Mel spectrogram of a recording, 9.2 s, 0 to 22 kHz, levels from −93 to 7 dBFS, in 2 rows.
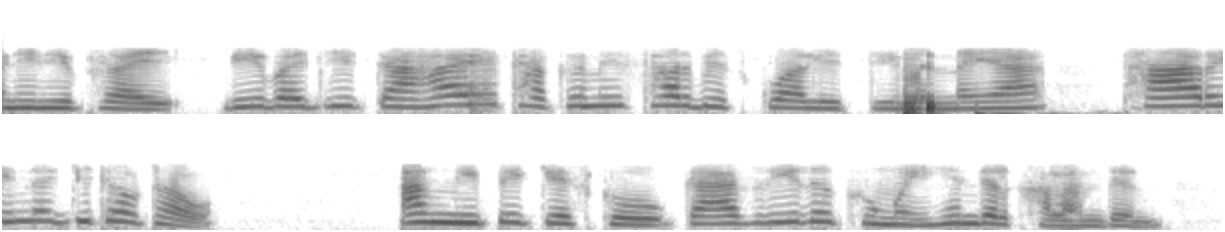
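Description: GSM full-rate codec coding runs through the whole of this speech clip, and the damage is plainly audible. The codec rebuilds the voice from a vocal-tract filter excited by regularly spaced pulses, keeping only one excitation sample in three, so the voice takes on a buzzy, gravelly roughness and nothing survives above 4 kHz. The dull, band-limited sound fits the 13 kbps full-rate coder.

GSM bit errors break in at 1.72 to 1.85 s, 3.34 to 3.53 s, and 8.48 to 8.63 s, the last just after "आंनि पेकेजखौ गाज्रि रोखोमै". In each burst, flipped bits corrupt the decoder's filter, pitch and gain parameters for a handful of frames. That twists the spectrum and throws the level around, so the voice collapses briefly into squawks, pops and gargling. The middle burst is the longest and the most broken.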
